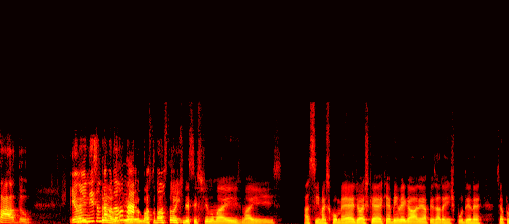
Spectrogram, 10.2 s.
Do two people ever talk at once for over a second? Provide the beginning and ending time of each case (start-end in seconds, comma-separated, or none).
1.5-3.7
